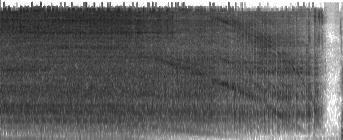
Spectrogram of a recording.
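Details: Arbortech Allsaw mortar saw after dropped, slipping drive belt was reset and tensioner pulley tightened: smooth, even high motor whine with no slipping or chatter, then clean wind-down when switched off; running as it should.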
